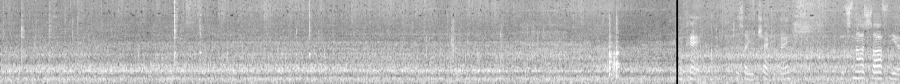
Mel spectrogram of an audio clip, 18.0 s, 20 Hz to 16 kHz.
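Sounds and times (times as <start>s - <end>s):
soup boiling hard: 0.0s - 18.0s
metal lid clank: 12.1s - 12.5s.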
